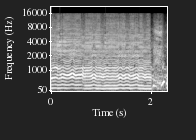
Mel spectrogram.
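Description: A man's voice chanting, holding one long unbroken note with a slightly wavering pitch.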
